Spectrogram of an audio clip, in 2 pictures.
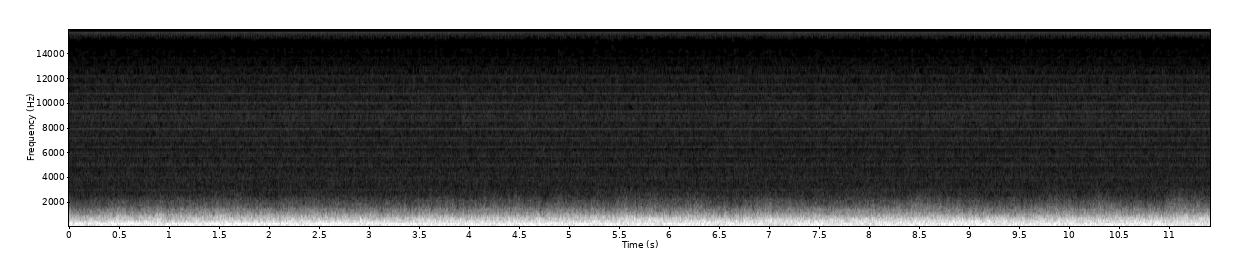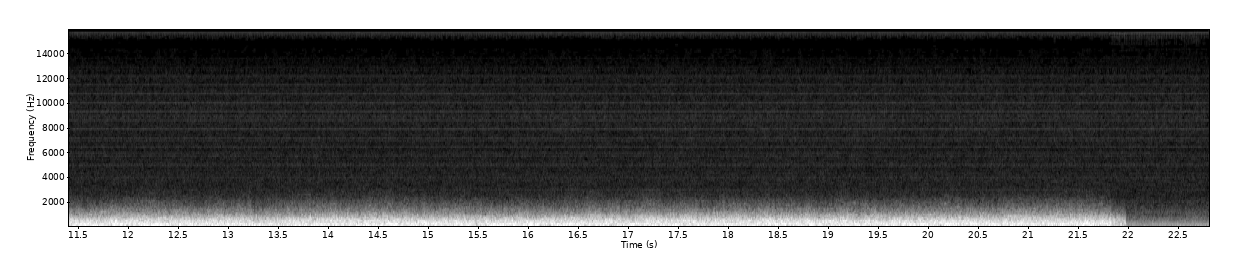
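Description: A train rumbles steadily across a steel bridge.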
